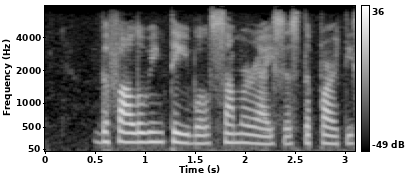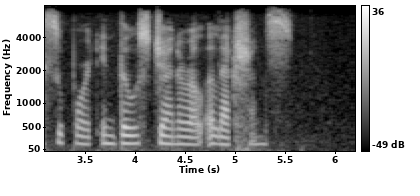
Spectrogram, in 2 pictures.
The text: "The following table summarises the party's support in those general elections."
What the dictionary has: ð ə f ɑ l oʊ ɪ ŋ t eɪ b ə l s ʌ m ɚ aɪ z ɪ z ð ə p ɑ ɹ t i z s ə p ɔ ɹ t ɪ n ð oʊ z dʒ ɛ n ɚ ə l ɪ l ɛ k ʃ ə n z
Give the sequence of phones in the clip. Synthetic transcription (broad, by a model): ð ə f ɑ l oʊ ɪ ŋ t eɪ b ə l s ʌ m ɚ aɪ s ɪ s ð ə p ɑ ɹ t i s ə p ɔ ɹ t ɪ n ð oʊ s dʒ ɛ n ɚ ə l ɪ l ɛ k ʃ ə n s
